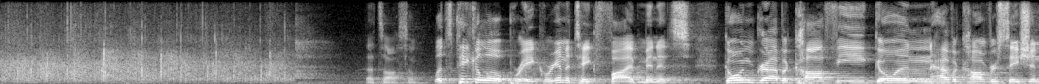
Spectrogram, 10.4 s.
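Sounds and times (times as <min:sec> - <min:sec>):
audience applause: 0:00.0 - 0:03.0
speech: 0:03.7 - 0:10.3.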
